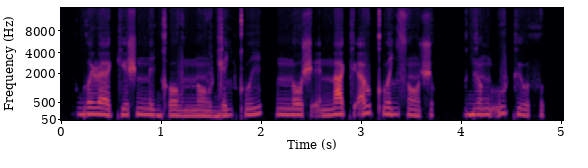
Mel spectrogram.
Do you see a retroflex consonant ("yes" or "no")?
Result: yes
